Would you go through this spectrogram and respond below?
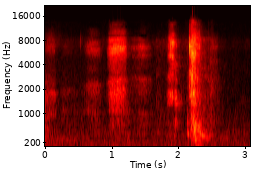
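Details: A young child laughing and sneezing while sitting in a seat: a few short breathy bursts, then a sharp sneeze.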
